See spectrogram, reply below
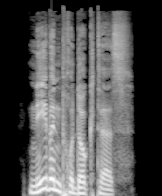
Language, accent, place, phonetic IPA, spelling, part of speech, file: German, Germany, Berlin, [ˈneːbn̩pʁoˌdʊktəs], Nebenproduktes, noun, De-Nebenproduktes.ogg
- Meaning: genitive singular of Nebenprodukt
